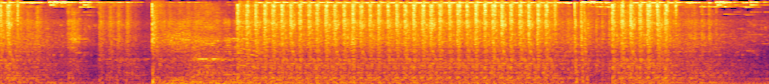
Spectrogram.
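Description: Indiscriminate automatic gunfire in the video game Call of Duty Black Ops: loud, dense, rapid bursts that run almost without pause, with brief shifts in intensity and occasional heavier impacts.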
